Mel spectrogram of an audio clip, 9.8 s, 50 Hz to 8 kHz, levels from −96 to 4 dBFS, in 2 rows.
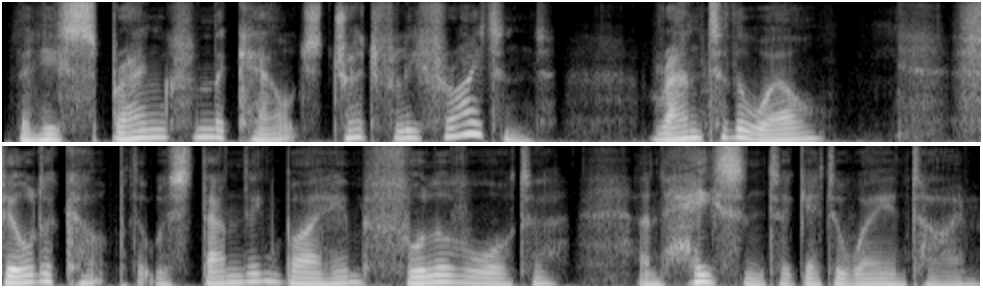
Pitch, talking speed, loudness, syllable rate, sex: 125 Hz, 185 wpm, -22 LUFS, 4.9 syllables/s, male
